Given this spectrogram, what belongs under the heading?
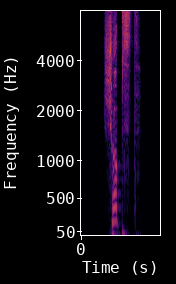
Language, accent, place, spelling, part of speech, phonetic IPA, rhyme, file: German, Germany, Berlin, schuppst, verb, [ʃʊpst], -ʊpst, De-schuppst.ogg
- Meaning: second-person singular present of schuppen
